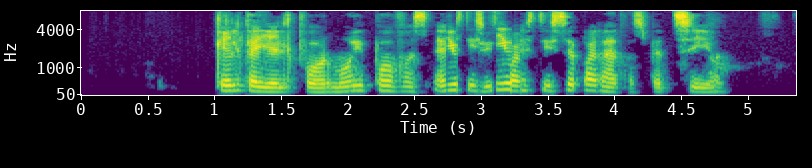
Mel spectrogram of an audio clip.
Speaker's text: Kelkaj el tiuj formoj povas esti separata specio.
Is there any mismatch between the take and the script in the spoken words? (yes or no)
yes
